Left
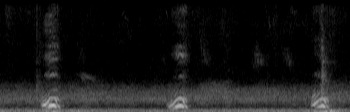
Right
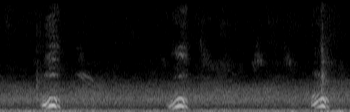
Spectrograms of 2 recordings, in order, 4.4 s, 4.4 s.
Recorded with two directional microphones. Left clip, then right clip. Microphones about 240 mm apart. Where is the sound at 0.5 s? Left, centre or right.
Centre.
